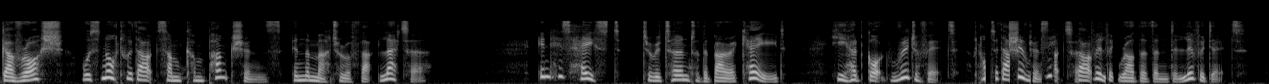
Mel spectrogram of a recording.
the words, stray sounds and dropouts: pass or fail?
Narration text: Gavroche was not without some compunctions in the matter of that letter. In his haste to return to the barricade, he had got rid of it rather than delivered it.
fail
